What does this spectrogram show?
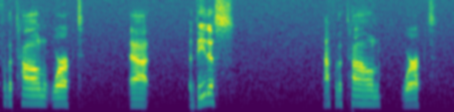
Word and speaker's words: Adidas: In America, we call it Adidas, but in Germany, it's Adidas for Adi, Adolf, Dassler, Adi, Das.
